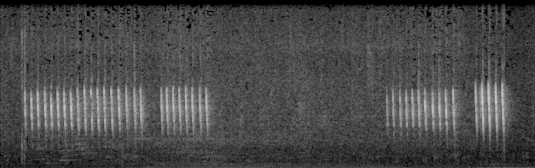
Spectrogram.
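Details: Bar-winged prinia (Prinia familiaris), song.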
